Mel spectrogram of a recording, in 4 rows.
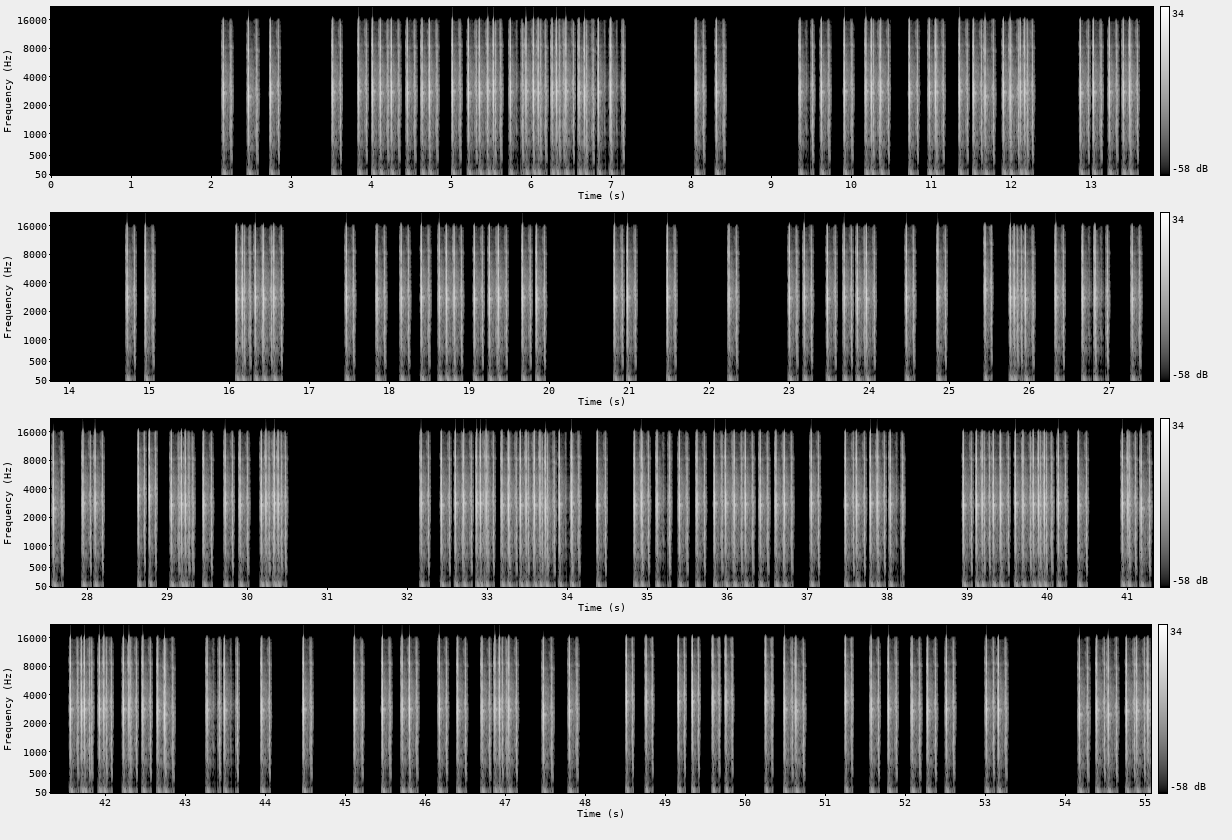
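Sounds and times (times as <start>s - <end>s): computer keyboard typing: 2.2s - 2.9s, 3.5s - 7.2s, 9.4s - 12.3s, 12.9s - 13.6s, 14.7s - 15.1s, 16.1s - 16.7s, 17.5s - 20.0s, 20.8s - 21.6s, 23.0s - 30.6s, 32.2s - 38.3s, 39.0s - 53.3s, 54.2s - 55.0s.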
